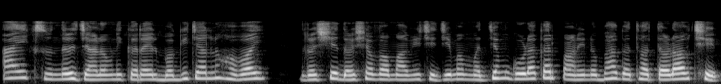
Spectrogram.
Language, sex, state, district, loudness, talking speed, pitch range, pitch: Gujarati, female, Gujarat, Valsad, -15 LUFS, 160 wpm, 225-265 Hz, 240 Hz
